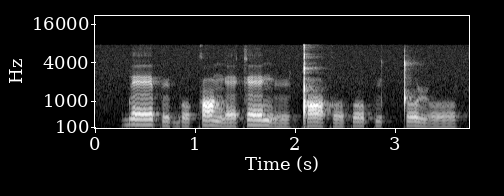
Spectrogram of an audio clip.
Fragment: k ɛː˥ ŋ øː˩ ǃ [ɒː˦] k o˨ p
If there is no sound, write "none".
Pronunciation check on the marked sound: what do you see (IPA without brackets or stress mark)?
ɒː˦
